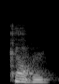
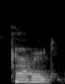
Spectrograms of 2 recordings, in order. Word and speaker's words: cupboard: to make a pie cupboard you ever look at that word covered and wonder why we pronounce it as covered shouldn't it be cupboard josh ever at the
